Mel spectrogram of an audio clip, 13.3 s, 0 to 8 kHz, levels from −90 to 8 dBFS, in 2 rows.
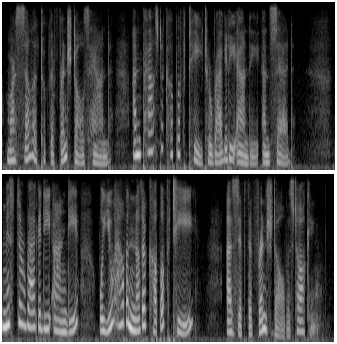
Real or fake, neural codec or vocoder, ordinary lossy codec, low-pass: real; none; Opus, 24 kbps; 7.2 kHz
